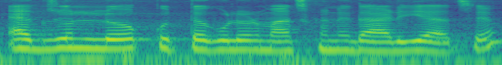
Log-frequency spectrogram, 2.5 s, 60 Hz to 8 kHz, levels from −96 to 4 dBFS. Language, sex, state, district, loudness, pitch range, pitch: Bengali, female, West Bengal, Purulia, -14 LUFS, 180-210 Hz, 190 Hz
